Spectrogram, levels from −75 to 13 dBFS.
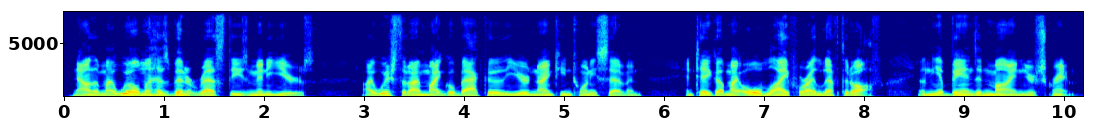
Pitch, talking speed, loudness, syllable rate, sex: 115 Hz, 240 wpm, -18 LUFS, 6.0 syllables/s, male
